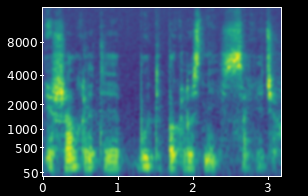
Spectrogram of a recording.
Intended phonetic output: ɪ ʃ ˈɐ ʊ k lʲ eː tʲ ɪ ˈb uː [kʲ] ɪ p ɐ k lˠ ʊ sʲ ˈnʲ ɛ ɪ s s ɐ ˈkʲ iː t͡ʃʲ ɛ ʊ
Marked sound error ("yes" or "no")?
yes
